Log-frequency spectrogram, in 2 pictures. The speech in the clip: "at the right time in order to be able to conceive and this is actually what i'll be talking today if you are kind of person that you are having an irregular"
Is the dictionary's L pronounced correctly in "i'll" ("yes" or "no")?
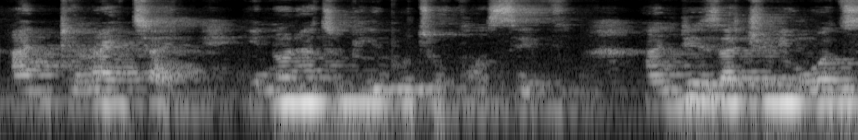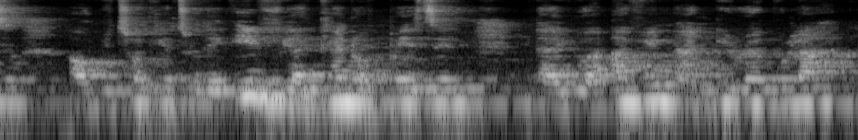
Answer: no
